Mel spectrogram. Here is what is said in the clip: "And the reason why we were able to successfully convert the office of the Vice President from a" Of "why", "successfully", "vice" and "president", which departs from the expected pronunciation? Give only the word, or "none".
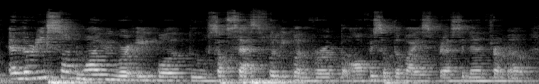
president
